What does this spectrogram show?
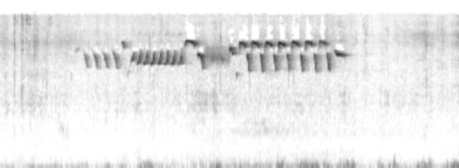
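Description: A songbird singing a song of rapid, repeated high notes for about four seconds, in several quick runs broken by a short buzzy note, starting about a second in. A low rumble runs underneath.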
